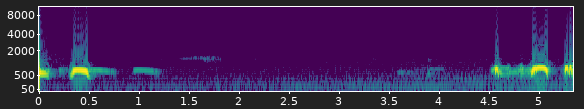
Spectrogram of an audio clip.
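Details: Spotted dove decoy cooing to attract wild doves, heard as two fragments: arched coos and a brief trailing note at the start, a long pause with low murmuring, then two more arched coos.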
